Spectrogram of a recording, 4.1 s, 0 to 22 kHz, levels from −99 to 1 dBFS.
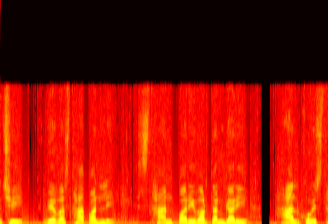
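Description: Throughout the speech there is a coarse, grainy distortion that rises and falls with the sound. The likely cause is low bit depth without dither, from truncation to around 6 bits, leaving error only about 20 dB down. On a waveform the quiet stretches show visible steps, and a spectrogram shows a broadband haze that tracks the voice.

From 3.25 to 3.38 s a digital broadcast dropout occurs. The sound fades out over about 20 ms and stays silent before returning, which fits roughly 96 ms of programme lost when the receiver muted bad frames. A waveform shows a flat gap, and a spectrogram shows a blank vertical band.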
